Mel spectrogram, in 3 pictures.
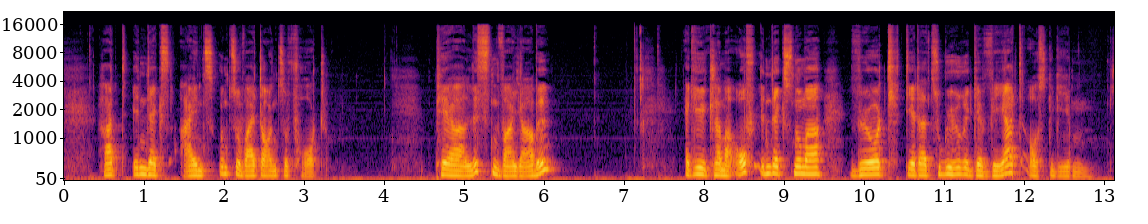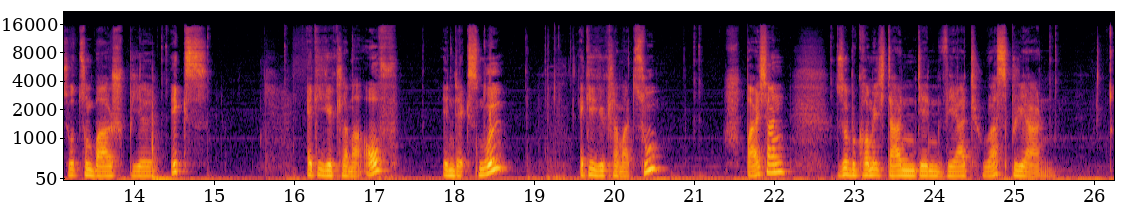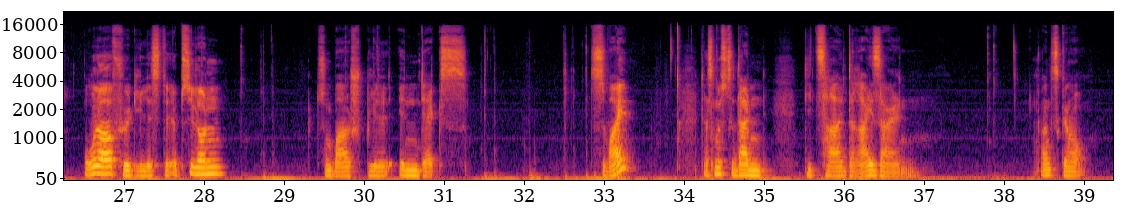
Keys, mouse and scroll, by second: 6.7 click, 14.4 click, 15.0-16.1 drag, 17.0 alt+8, 18.0 0, 19.2 alt+9, 21.0 click, 25.5 click, 28.0 click, 28.8 y, 29.8 click, 31.5 3, 32.5 BackSpace, 32.8 2, 34.3 click, 35.8 click, 37.8 click.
